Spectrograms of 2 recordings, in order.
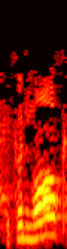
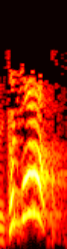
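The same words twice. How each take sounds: First: Said in the usual way. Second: Sudden high, loud pulpit cry; preaching shout. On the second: Real, not acted. Preacher bursts into a shout, then repeats.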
